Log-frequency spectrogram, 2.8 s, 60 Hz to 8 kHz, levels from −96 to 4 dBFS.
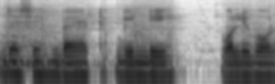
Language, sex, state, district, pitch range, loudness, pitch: Hindi, male, Bihar, Vaishali, 100-110 Hz, -17 LUFS, 105 Hz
